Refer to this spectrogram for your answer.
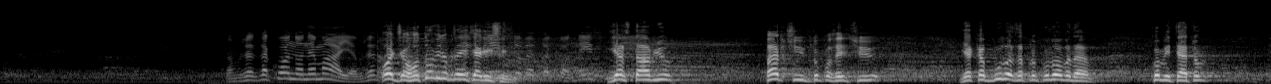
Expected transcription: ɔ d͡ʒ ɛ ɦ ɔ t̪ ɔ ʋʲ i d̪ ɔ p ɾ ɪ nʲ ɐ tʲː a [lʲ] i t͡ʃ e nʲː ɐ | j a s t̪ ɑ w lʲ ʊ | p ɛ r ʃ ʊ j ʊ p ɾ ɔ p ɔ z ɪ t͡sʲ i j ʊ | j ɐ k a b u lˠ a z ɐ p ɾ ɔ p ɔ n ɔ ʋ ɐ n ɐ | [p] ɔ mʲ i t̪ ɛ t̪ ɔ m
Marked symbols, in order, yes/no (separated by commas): no, no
